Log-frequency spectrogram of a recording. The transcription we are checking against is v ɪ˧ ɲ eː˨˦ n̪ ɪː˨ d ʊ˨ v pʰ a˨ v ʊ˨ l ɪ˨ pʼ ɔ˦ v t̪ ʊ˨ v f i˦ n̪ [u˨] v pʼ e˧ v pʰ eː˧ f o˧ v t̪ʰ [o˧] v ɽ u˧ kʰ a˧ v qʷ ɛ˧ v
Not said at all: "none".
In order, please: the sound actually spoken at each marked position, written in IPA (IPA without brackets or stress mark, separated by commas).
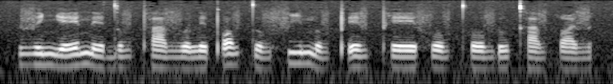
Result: ʊ˨, o˧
